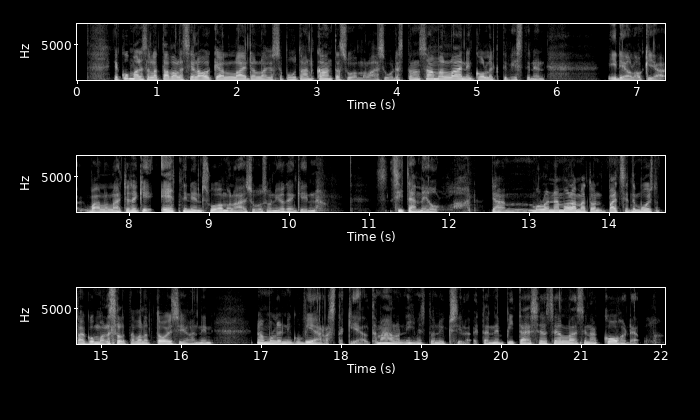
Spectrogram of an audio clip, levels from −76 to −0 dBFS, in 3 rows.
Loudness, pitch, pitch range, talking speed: -22 LUFS, 145 Hz, 125-165 Hz, 140 wpm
